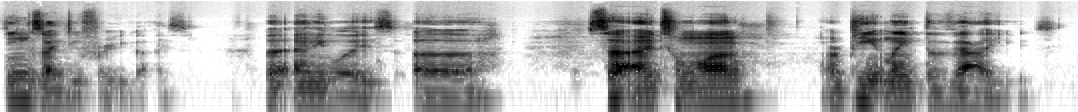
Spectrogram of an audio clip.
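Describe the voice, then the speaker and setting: Still croaky from just waking up, a young man sits at his computer and walks through a casual coding tutorial, thinking aloud and correcting himself along the way. His voice is low-pitched and his pace measured.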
